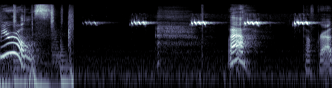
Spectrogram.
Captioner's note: crickets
